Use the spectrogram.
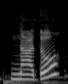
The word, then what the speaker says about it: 나도: hango word number 168 this is pronounced as a two-syllable word the first syllable is na second syllable is to pronounce it with me the word nado simply means me to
